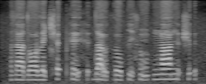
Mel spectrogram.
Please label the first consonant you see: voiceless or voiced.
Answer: voiced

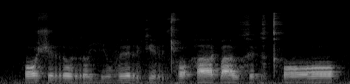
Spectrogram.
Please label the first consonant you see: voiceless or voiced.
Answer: voiceless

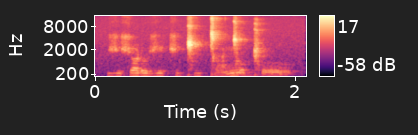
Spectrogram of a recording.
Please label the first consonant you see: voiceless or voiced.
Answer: voiced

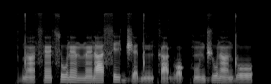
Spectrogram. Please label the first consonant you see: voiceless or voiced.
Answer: voiced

